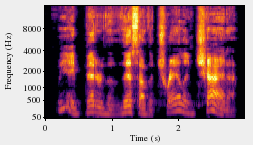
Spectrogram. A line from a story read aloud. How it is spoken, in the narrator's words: Scotty grumbled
